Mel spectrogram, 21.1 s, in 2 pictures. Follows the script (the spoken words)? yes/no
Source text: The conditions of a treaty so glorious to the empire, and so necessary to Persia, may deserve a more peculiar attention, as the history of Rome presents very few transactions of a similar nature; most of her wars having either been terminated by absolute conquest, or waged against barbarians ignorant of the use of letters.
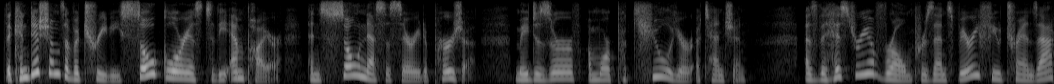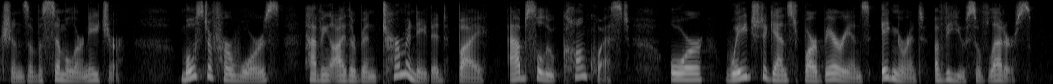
yes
